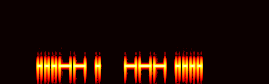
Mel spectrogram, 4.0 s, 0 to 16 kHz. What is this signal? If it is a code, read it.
Morse code, heard as a keyed tone, about 22 wpm, 700 Hz. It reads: 3E OH
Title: Field Day Exchanges - 22wpm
